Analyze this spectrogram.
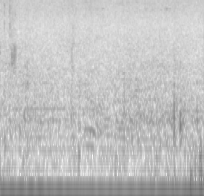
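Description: Leafy branches rustle and brush past close by.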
